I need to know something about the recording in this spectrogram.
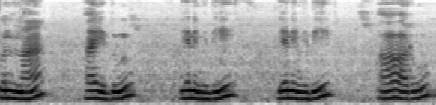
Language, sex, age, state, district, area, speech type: Telugu, female, 60+, Andhra Pradesh, Annamaya, urban, spontaneous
